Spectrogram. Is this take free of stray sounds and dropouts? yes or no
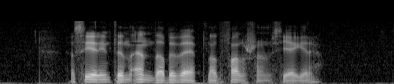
yes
